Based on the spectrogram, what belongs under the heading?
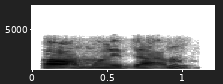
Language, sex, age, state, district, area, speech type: Assamese, male, 30-45, Assam, Dibrugarh, urban, conversation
